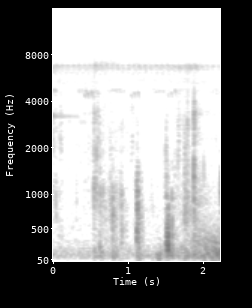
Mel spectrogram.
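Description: Faint footsteps crunching on gravel, about four steps.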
